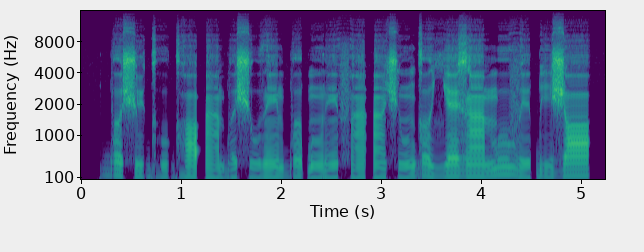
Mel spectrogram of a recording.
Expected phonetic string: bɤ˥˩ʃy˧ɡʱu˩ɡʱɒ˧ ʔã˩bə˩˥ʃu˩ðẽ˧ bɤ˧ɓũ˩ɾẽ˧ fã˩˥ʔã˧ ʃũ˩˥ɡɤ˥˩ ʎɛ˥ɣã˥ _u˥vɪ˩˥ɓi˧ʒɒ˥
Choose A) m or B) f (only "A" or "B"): A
